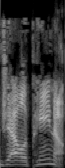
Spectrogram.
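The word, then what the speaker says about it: jalapeño: How do you pronounce the J in jalapeno? It makes the H sound.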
